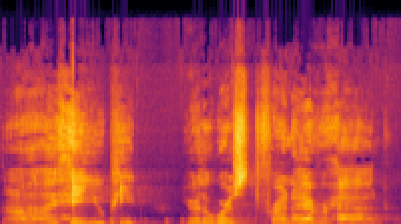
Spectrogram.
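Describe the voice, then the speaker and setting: A man's voice: sits high, animated, unhurried, gravelly, a little hiss or hum, pitched above the performer's own voice, heavily acted. A man voicing a dead friend come back as a glum, naysaying pigeon, hesitant and reluctant, in a comedy monologue. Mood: sullen, hurt. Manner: hesitant, reluctant, full of ums. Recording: long hall reverb.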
